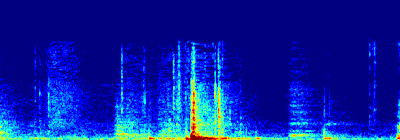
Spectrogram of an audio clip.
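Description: A single sharp click about a second in, from an artificial plastic aquarium plant being set down among decorative pebbles in a dry tank, with faint handling rustle around it.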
